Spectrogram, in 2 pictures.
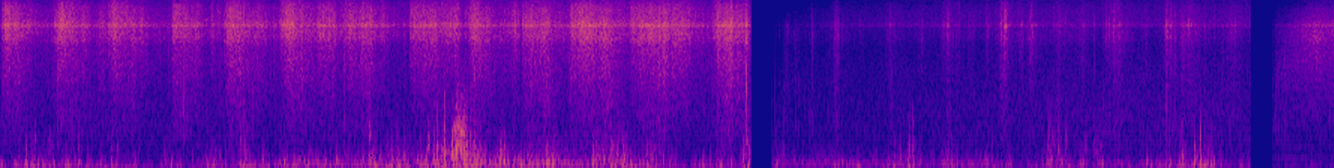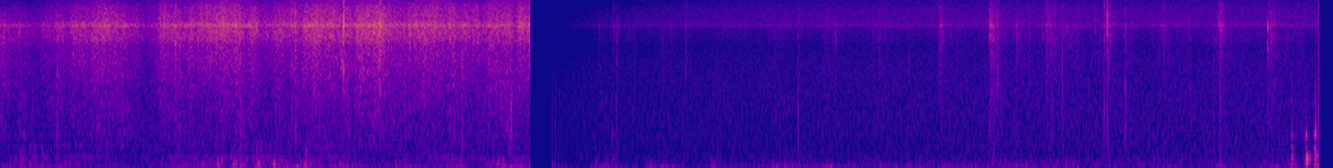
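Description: Footsteps crunch on dry leaves and stones along a trail.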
